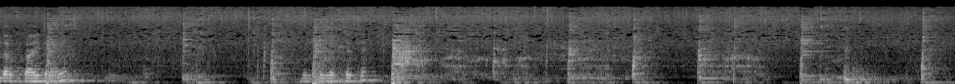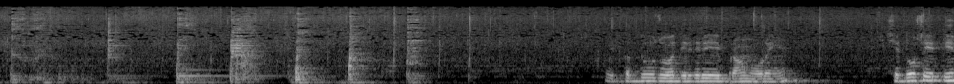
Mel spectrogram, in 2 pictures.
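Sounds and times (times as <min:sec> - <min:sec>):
pumpkin sizzling in hot oil: 0:00.0 - 0:19.0
metal ladle scraping a pan: 0:00.4 - 0:13.9.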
